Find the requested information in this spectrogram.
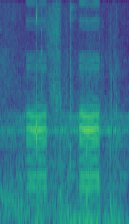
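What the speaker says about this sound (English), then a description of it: "Oh, looks like I tripped the alarm." Alarm tripped inside a bunker, two short loud buzzing blares in quick succession.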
